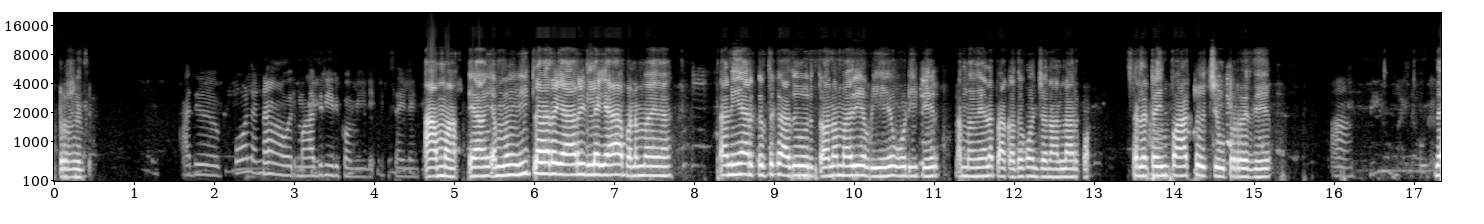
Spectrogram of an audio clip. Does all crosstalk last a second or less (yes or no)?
yes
